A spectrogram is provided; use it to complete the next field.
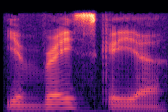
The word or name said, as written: Yevreyskaya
